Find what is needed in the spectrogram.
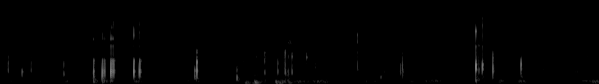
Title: Stomach growling~ for you♥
